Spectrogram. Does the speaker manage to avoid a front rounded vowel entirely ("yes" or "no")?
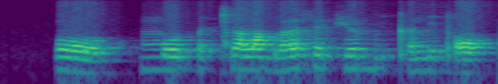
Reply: no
